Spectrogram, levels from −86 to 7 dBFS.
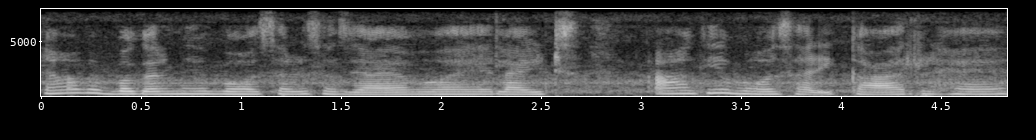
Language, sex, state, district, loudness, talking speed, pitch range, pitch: Hindi, female, Bihar, Katihar, -16 LUFS, 200 wpm, 210-245 Hz, 230 Hz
